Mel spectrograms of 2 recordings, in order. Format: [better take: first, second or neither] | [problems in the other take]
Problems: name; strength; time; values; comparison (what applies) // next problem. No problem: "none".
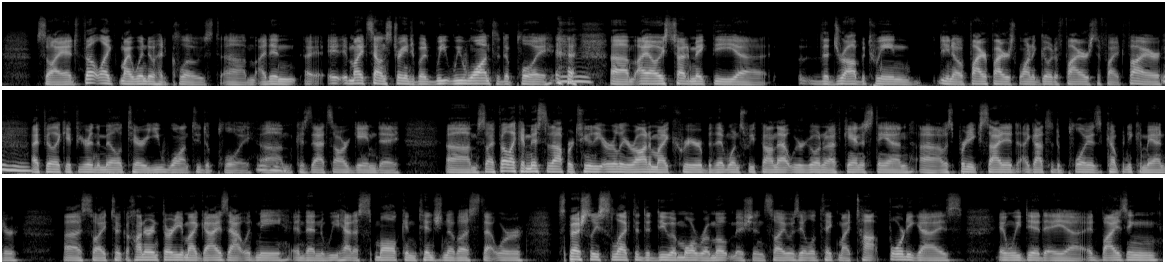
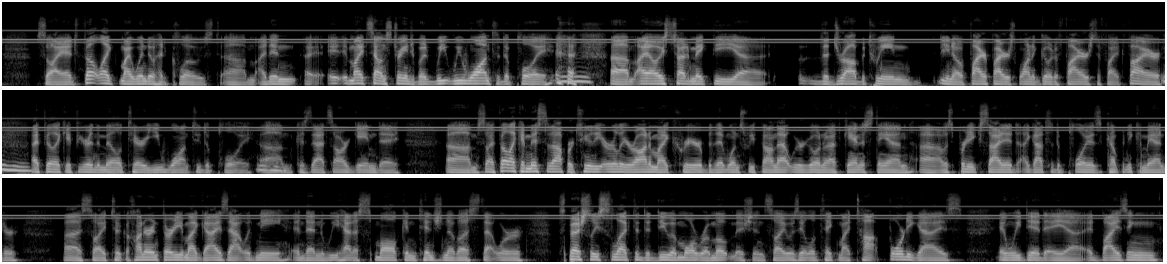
first | high-pitched whine; loud; throughout; 3.5 kHz, 6 dB below the speech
